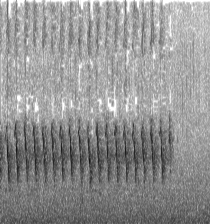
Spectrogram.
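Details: Red siskin, tutoring and lure recording: a steady, high rattling trill of about twenty quick identical chirps, evenly spaced and lasting around two seconds, then quiet.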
